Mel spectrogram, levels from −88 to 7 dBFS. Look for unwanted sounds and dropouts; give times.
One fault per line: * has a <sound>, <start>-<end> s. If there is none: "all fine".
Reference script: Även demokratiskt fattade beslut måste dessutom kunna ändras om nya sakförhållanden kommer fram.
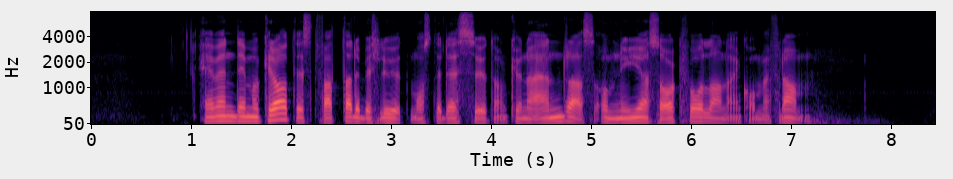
all fine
